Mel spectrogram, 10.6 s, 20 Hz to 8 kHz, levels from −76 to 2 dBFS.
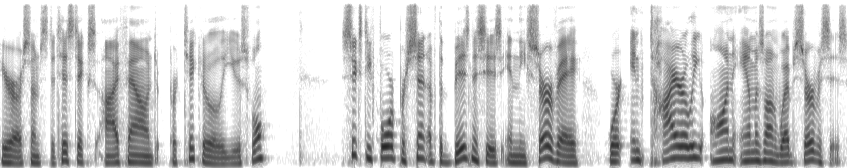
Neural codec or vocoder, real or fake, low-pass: none; real; 7.2 kHz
